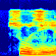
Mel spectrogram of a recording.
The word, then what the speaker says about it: Sun Tzu: It's pronounced as Sun Tzu in Chinese, Sun Zi rather.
